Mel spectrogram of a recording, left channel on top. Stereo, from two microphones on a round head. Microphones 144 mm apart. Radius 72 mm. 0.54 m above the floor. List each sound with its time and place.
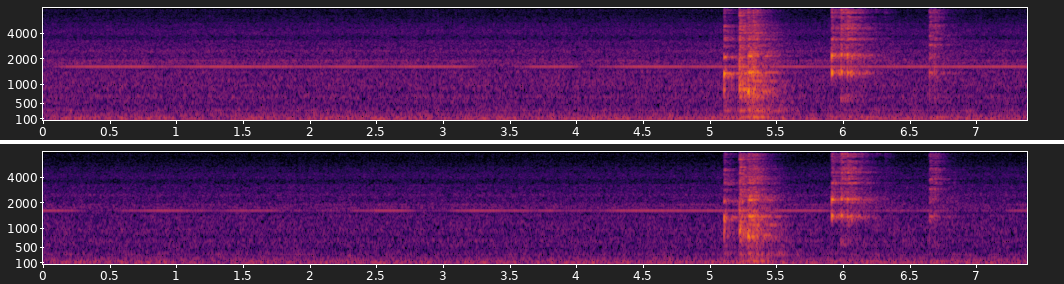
2.9 s a squeak: centre (ahead or behind), 6.5 m
5.1 s dishes clattering: 15° left (ahead or behind), 2 m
